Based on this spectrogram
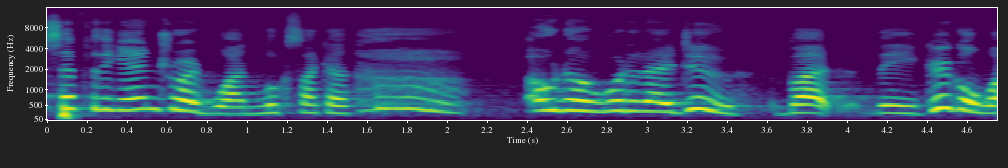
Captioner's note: gasp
